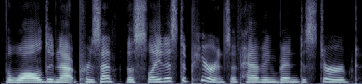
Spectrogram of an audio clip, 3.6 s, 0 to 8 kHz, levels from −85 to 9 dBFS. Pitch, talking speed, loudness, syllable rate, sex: 220 Hz, 200 wpm, -18 LUFS, 5.8 syllables/s, female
